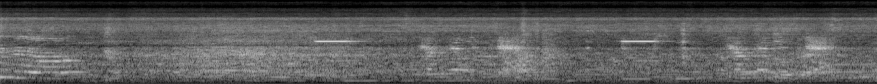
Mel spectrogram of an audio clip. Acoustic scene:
restaurant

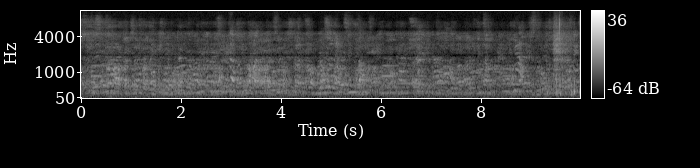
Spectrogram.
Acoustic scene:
crowded indoor space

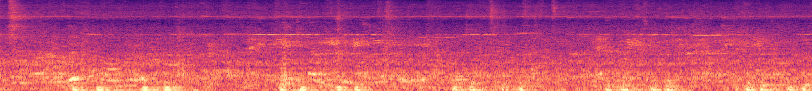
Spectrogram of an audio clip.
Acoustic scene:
subway station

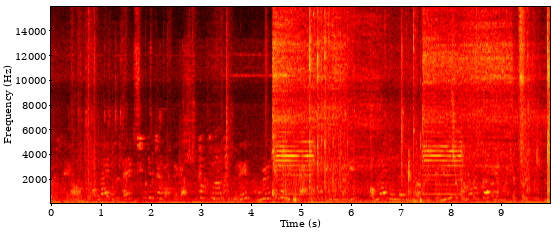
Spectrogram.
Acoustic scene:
bus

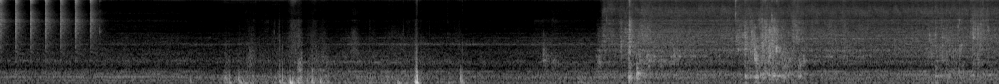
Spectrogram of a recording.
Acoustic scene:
kitchen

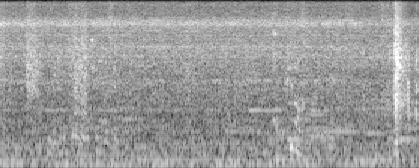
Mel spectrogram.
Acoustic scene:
cafe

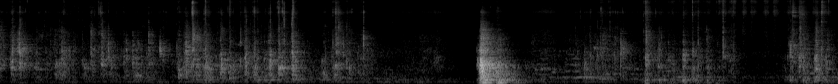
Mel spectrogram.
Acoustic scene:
restroom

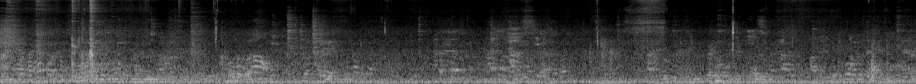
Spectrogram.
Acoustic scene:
restaurant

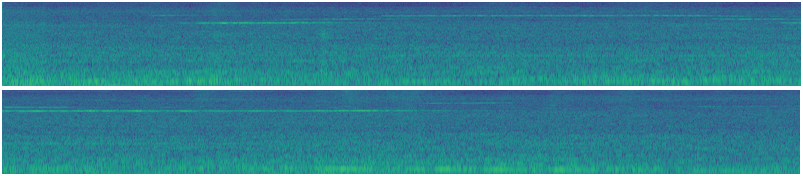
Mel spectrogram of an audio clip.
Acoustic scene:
residential area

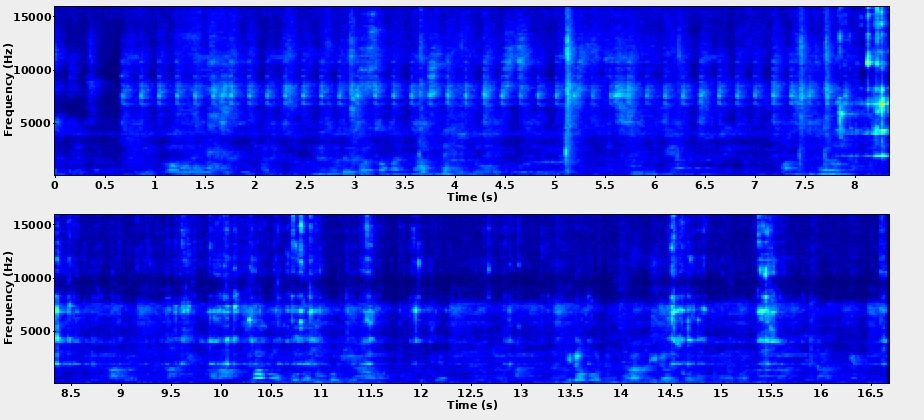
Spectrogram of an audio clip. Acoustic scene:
cafe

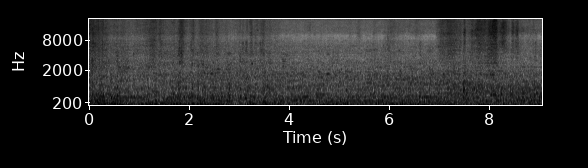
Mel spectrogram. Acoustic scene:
car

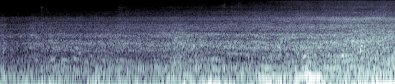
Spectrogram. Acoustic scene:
residential area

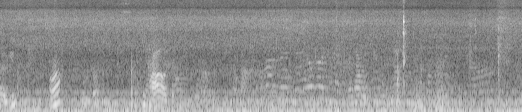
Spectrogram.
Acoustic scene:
crowded indoor space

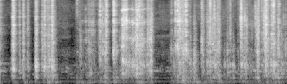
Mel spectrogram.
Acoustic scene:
kitchen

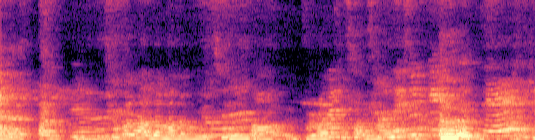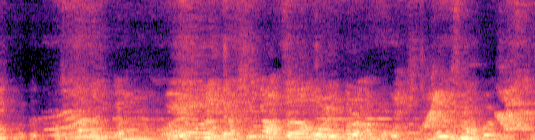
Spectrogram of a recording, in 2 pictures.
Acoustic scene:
crowded indoor space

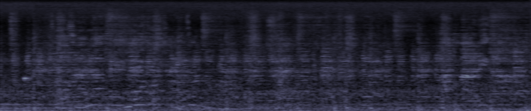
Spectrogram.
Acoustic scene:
car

